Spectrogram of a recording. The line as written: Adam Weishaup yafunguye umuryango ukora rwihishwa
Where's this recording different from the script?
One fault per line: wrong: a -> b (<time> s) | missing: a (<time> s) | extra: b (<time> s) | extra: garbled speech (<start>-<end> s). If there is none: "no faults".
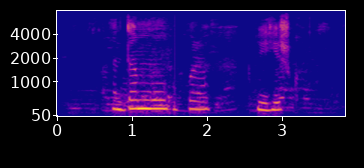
missing: Weishaup yafunguye umuryango (1.1 s)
